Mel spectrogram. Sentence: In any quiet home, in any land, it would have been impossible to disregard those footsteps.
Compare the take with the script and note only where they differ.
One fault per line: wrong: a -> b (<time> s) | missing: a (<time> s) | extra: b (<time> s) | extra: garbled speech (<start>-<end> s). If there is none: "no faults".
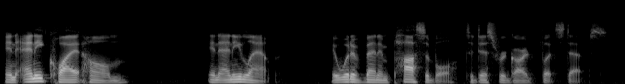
wrong: land -> lamp (2.4 s)
missing: those (5.3 s)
